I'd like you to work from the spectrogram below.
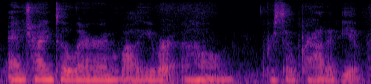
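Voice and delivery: hushed whisper, barely voiced; whispered praise. Real, not acted. Teacher whispering pride to her students.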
